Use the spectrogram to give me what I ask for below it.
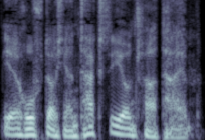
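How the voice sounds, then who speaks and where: A man's voice: low-pitched, very animated, normal speed, vocal fry, darkish tone, breathy edge, dry recording, full character voice. A man doing an agitated, wary old farmer. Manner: urgent, pleading. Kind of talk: audiobook reading.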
